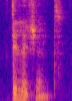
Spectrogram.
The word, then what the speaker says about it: diligent: Okay, where's the stress? Diligent. It's on the first syllable, diligent.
